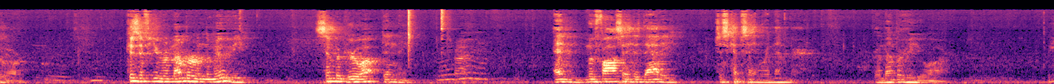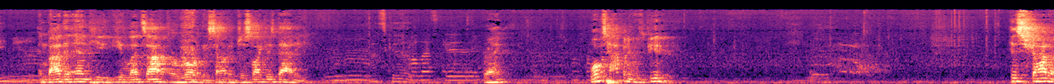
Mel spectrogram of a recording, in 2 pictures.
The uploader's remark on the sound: Please excuse the poor quality of this recording. We had some technical difficulties this Sunday.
